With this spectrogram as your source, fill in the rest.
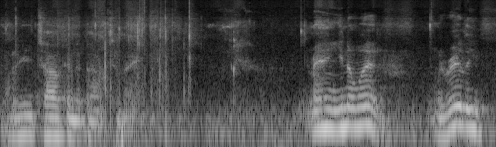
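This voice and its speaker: A man with an American accent speaks at a moderate pace and fairly high pitch. Noticeable background noise and audible room echo are present. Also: ordinary pitch variation. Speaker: livestreamer. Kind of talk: casual livestream chat. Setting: late-night livestream. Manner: not loud.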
